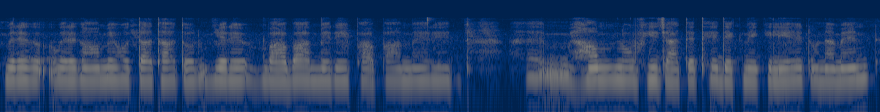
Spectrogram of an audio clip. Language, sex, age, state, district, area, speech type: Hindi, female, 18-30, Uttar Pradesh, Ghazipur, urban, spontaneous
